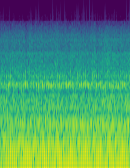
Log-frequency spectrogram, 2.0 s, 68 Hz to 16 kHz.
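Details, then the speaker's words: 1976 Mark Twain boat with a 120hp Mercruiser, once-seized engine, after an oil change with water flowing and before valve adjustment: soft, even idle with a steady low hum and no ticks or knocks, running smooth and quiet. "that is so quiet let's go get the ranch and let's get to adjusting these valves"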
